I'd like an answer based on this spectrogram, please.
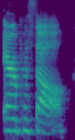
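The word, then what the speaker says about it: Aéropostale: to my mom so the reason why i say air pastel not aeropostale is because my mom is from mexico so she reads it from like a spanish point of view so yeah i've told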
